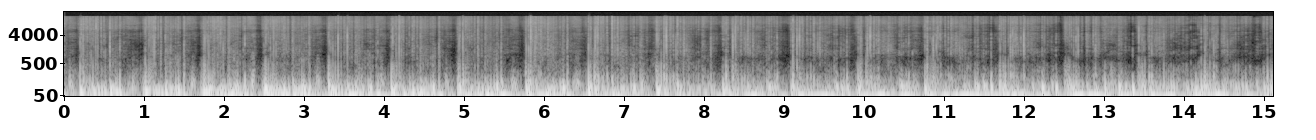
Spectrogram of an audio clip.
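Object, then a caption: Felt Christmas stocking. Fingertips rub and scratch a large, empty, soft red felt Christmas stocking with a white plush cuff, held up near the microphone. The result is a steady, muffled, low-pitched rustling with rapid repeated strokes and almost no high brightness.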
